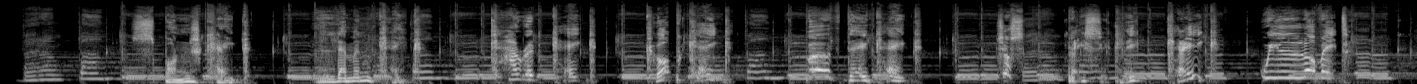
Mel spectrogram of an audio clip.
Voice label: male english northern accent government smart meter commercial; english northern accents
